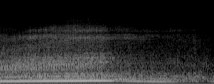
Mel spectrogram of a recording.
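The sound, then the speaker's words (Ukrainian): A car drives along a road at night toward a crossroads, giving a steady, fairly loud engine drone with a low humming tone that continues without a break. No voices are heard. “У супокойливой дремотной темры его машина наближалась до скрыжования дорог.”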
